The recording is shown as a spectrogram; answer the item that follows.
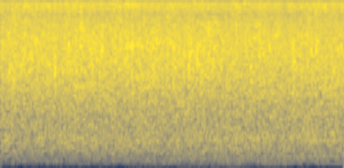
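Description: Steady rain falling, an even hiss with no change.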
